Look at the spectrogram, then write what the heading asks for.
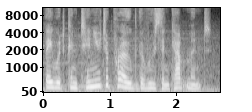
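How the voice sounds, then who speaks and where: A woman delivering scripted, documentary-style game narration in a measured, solemn storytelling manner. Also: lowish voice, animated. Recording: music bed behind the narration.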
